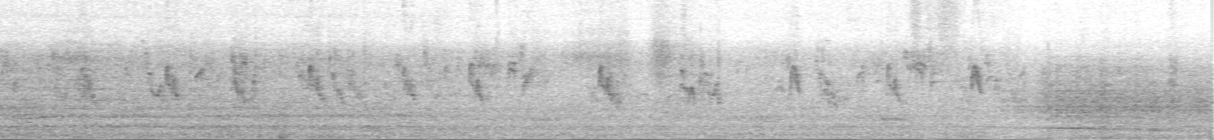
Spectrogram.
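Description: The last old ICF passenger coaches of a train rolling past and away, a steady low rumble with a regular pulse, while birds chirp in short high notes over it. Near the end the sound cuts to a quieter, different station background.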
